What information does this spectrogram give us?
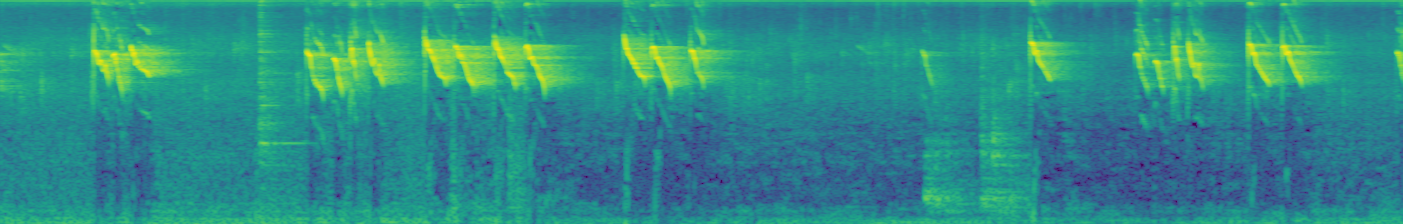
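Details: Pleci white-eye in loud twittering song, training audio for other white-eyes; irregular bursts of very high, downward-sweeping notes separated by quieter gaps of one to two seconds, faint background hiss.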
